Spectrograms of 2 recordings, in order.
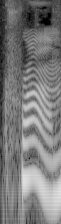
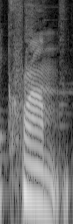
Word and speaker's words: crumb: And and I want to remind everyone that the word crumb has a B on the end, C-R-U-M-B, but we don't pronounce the B. We just say crumb.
